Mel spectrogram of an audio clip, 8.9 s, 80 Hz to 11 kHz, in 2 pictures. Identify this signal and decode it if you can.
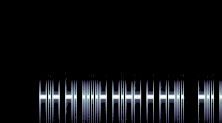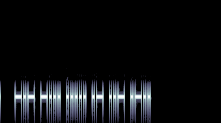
Morse code, heard as a keyed tone, about 28 wpm, 700 Hz. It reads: KN4YTZ DE KB5AUL
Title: USA Callsign DE Callsign - 6 Characters - 28wpm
